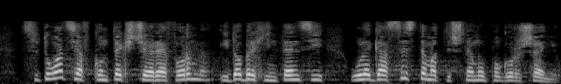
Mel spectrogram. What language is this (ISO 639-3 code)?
pol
